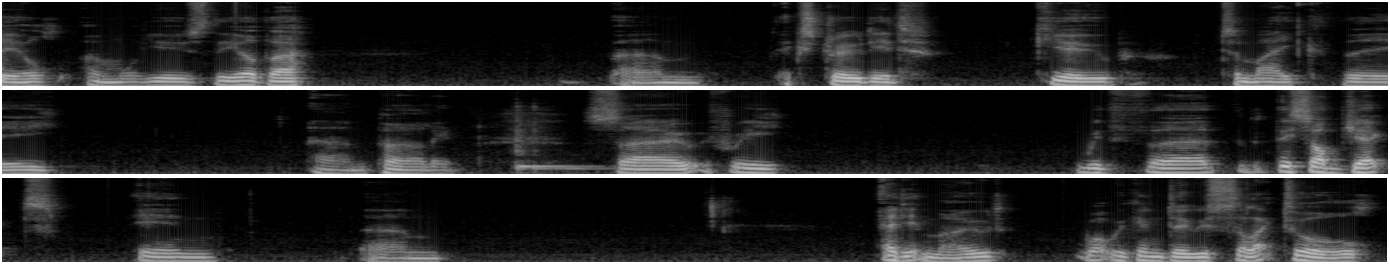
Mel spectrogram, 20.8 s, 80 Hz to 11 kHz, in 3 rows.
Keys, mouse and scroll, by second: 10.0-10.6 scroll up 4, 11.0 scroll down 1, 20.5 a.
